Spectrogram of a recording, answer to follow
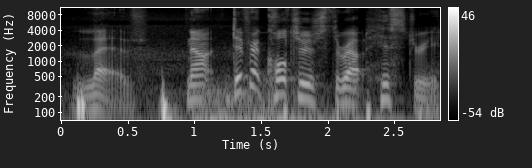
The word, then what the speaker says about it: lev: in this prayer heart which in hebrew is sometimes pronounced lev or more often in a shorter form lev now different cultures throughout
